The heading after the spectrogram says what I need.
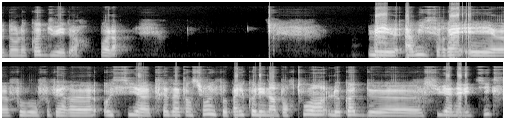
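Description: A woman presenting a webinar, walking viewers through software steps in a chatty way with many fillers and restarts. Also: on the high side. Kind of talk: screen-share software tutorial.

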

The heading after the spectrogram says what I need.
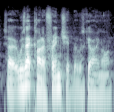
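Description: An older man, a band member, telling a relaxed, rambling story in an interview with many pauses and fillers. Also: fairly low pitch. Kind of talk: reminiscing interview.

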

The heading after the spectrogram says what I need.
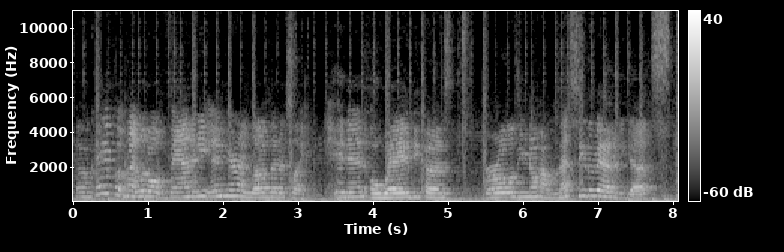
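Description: A woman's voice: high voice, normal speed. A young woman giving a casual, chatty vlog tour of her home, sing-song and full of "like"s. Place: large empty apartment. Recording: very echoey empty rooms with music. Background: music from house speakers.

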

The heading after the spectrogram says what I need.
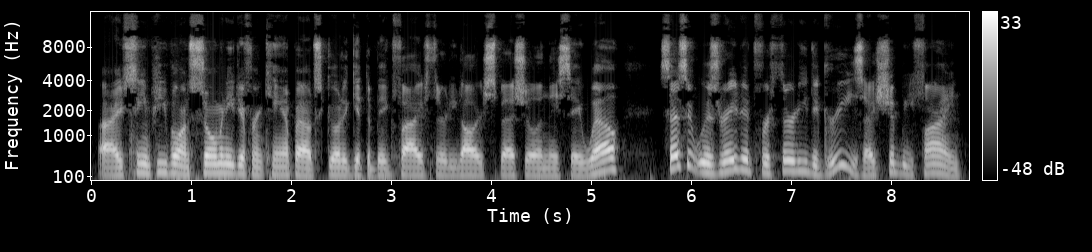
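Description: A plain-spoken man in his thirties talks through camping gear at an outdoor campsite, with a middle-pitched voice and lots of "uh" and "um". His voice sounds close and dry on a handheld camera. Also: expressive, normal speed, darkish tone, no room sound. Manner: plain-spoken, chatty, frequent "uh" and "um". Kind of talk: casual outdoor gear talk.

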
